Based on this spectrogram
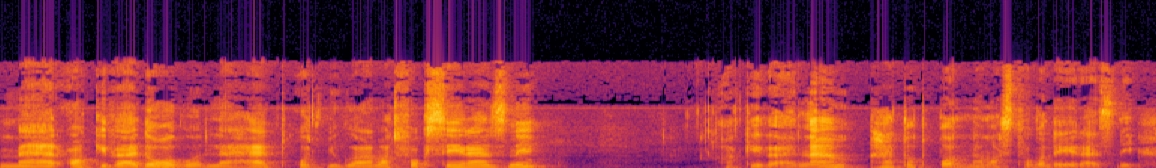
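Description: A woman's very slow voice, fairly low in pitch, with vocal fry and lively intonation. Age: 50s. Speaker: astrologer. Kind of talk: weekly astrology forecast monologue.

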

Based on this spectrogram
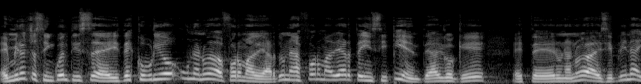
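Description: Fairly quick with hardly any pauses, a man with a high pitch and a dark, mellow tone makes very wide pitch swings. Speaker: radio show co-host. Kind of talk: casual chat.

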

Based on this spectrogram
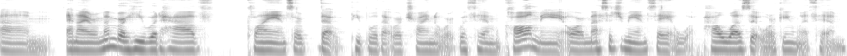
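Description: A woman with a very deep, low pitch and a dark, mellow tone talks in a monotone, flat intonation with hardly any pauses, in a very clean recording with a silent background. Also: moderate pace. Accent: New York State. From New York State, US. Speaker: author. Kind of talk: casual chat.

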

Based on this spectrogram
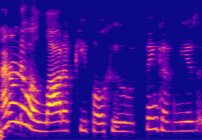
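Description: On a very clean recording with a silent background, an ordinary speaking voice moves at a fairly slow pace with ordinary pitch variation. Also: woman. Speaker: podcast host and music educator. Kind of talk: casual conversation.

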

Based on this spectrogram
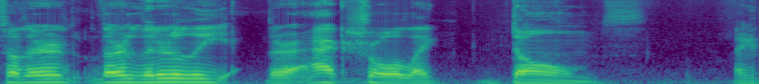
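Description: An ordinary speaking voice from a man at a moderate pace with ordinary pitch variation, in a very clean recording with a silent background. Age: 20s. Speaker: podcast co-host. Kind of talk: casual chat.

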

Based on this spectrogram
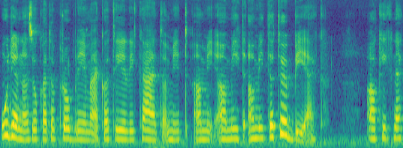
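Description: A woman speaks in an ordinary speaking voice, fairly high in pitch, with fairly even intonation at a moderate pace. The recording is very clean, with a silent background. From Hungary. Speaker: political candidate. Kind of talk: casual interview.

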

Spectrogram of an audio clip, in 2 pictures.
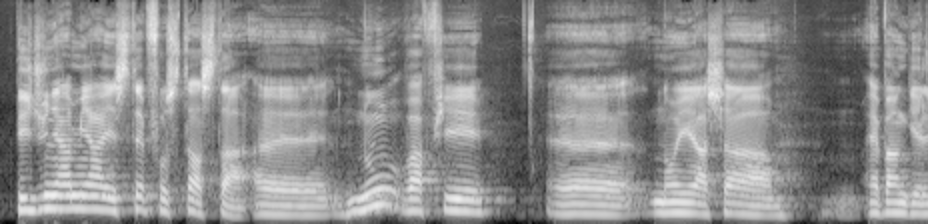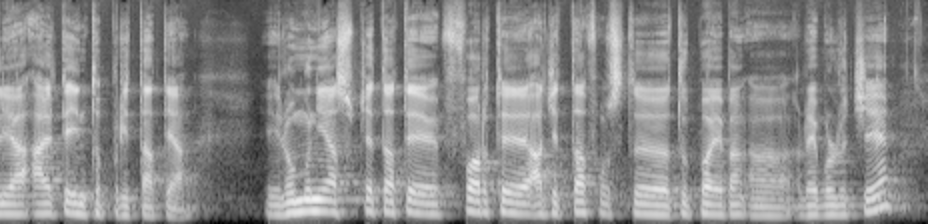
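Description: Speaking in a Korean accent, a man talks at a very slow pace. His medium pitch shows ordinary variation. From South Korea. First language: Korean (speaking Romanian). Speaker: pastor and missionary. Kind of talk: interview. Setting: studio. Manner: halting, broken Romanian with fillers.

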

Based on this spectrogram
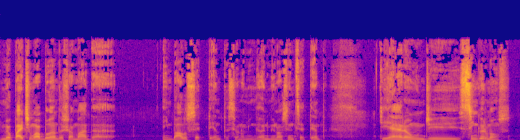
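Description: A man talks fairly slowly in a normal speaking voice at medium pitch, with ordinary pitch variation. His loudness swings widely. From southern Brazil (Lages, Santa Catarina). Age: 40s. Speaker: musician, singer and guitarist. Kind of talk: casual interview chat.

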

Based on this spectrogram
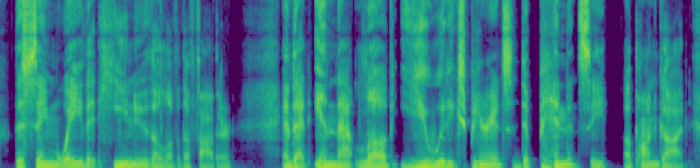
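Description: A man with an ordinary speaking voice talks at a moderate pace, with medium pitch and lively intonation. The recording is very clean with a silent background, and the sound is dry and close with no echo. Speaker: pastor leading devotional. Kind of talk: devotional reading and prayer. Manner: earnest, fervent.

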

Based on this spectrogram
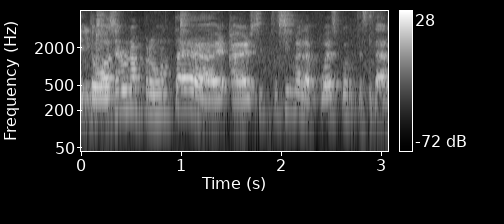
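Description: A man rattles along at a very fast pace amid audible room echo and noticeable background noise. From Monclova, Coahuila, northern Mexico. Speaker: podcast host. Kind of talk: casual chat. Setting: small home studio.

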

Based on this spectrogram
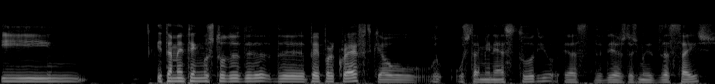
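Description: A man speaks at a very slow pace. His voice is medium in pitch with ordinary variation. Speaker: board game designer and teacher. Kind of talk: casual interview.

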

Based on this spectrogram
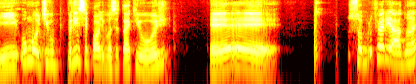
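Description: A man speaks at a high pitch with very wide pitch swings and very even loudness. His pace is moderate, with long, frequent pauses. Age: young. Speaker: podcast co-host. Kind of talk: casual chat.

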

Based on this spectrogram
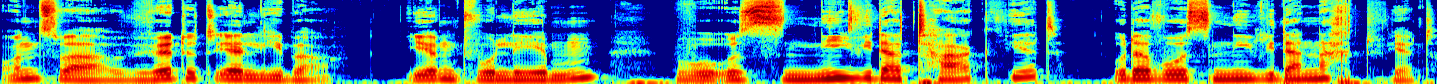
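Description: A man's fairly high voice at a fairly slow pace with ordinary pitch variation, on a very clean recording with a silent background. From Ruhr area, western Germany (Gelsenkirchen). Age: young. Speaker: university student. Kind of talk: casual chat. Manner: loud.

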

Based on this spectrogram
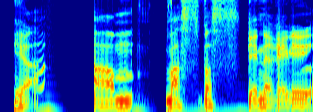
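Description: Very clean recording, silent background, and a man speaking. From Germany. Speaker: football podcast co-host. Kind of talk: casual chat.

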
